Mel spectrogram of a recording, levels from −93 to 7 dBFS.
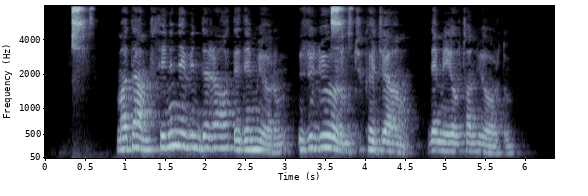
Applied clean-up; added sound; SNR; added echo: neural mask model Resemble Enhance denoiser.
